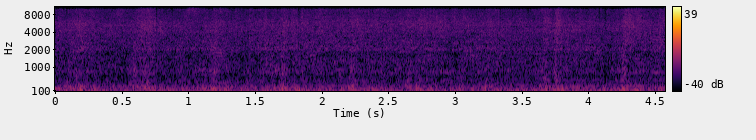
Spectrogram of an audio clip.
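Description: Steady low rumble of a moving passenger train, its wheels running on the rails, heard from inside the carriage.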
